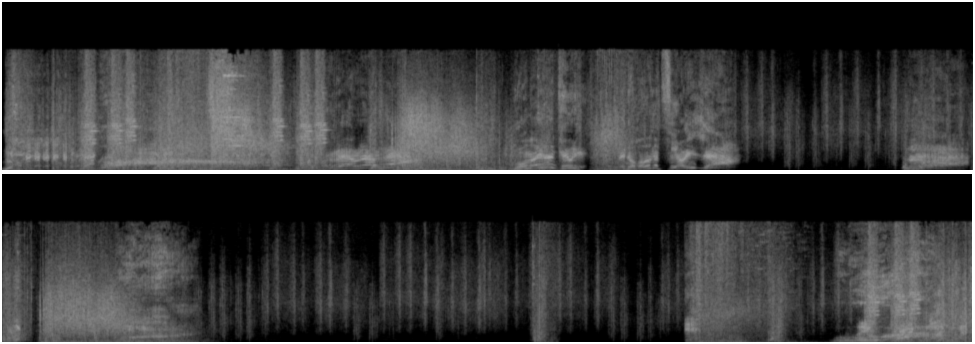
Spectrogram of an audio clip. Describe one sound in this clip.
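Heavy blows land with loud whooshing crashes.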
